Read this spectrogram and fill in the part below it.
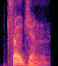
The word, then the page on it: Trojan: British English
